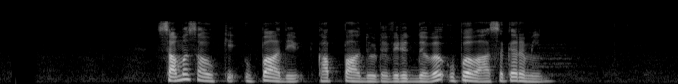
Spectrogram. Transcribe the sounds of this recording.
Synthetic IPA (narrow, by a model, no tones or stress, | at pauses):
sɐməsɐwkːeupaːd̪ikapːaːd̪uʈəʋiɾud̪ʱːɐʋəʔupəʋaːsəkəɾəmin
